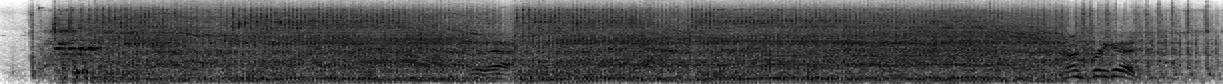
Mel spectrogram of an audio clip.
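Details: Club Car golf cart that sat four years in a barn after it quit running, restarted after water was worked out of the system: the small engine fires and settles into a steady, even drone with no misses. Normal running.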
